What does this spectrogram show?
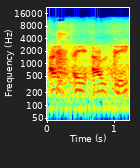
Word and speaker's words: Salt: Maybe it is written Salt, S-A-L-T, but we pronounce it Salt.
